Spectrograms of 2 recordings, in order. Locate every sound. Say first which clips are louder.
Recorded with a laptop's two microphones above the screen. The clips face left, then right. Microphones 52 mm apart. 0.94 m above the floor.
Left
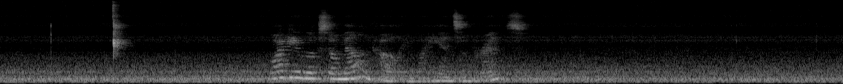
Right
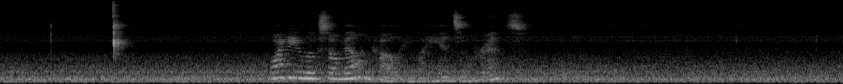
1.1 s a finger snap: left 1 dB; 10° left (ahead or behind), 2 m
2.7 s a woman speaking: left 1 dB; 30° right (ahead or behind), 3 m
